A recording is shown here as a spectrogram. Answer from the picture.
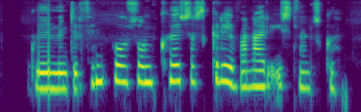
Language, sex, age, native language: Icelandic, female, 30-39, Icelandic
